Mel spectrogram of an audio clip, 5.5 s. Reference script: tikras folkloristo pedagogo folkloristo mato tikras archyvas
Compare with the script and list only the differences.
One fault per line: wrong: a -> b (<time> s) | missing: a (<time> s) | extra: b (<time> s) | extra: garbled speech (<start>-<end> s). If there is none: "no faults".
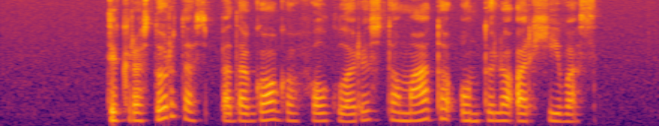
wrong: folkloristo -> turtas (1.3 s)
wrong: tikras -> untulio (3.9 s)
